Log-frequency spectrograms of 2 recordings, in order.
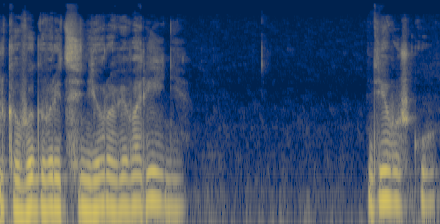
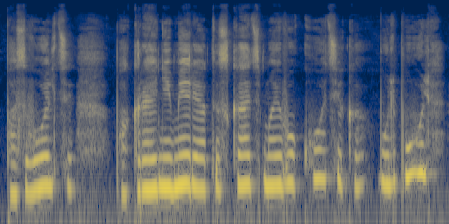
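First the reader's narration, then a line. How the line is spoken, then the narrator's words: Timid, tearful. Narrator (Russian): робко проговорила заливавшаяся слезами Лючия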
